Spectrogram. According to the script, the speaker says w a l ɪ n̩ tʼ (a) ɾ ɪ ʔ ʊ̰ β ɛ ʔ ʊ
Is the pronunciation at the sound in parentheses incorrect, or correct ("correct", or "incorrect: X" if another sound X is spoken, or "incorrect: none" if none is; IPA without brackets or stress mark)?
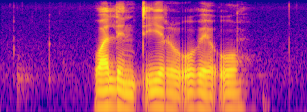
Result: incorrect: i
